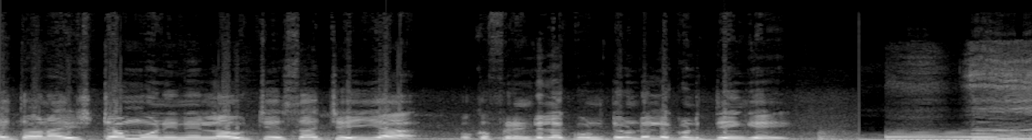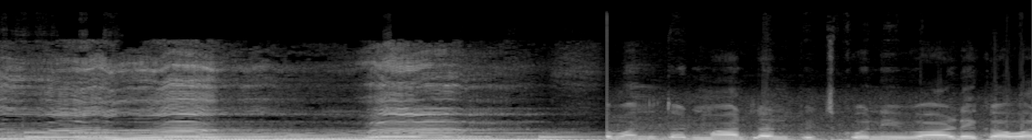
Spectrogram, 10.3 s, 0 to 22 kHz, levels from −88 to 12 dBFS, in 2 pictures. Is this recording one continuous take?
no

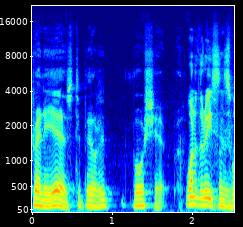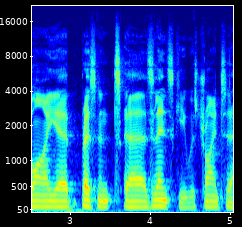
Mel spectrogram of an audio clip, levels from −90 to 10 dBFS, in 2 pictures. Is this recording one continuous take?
yes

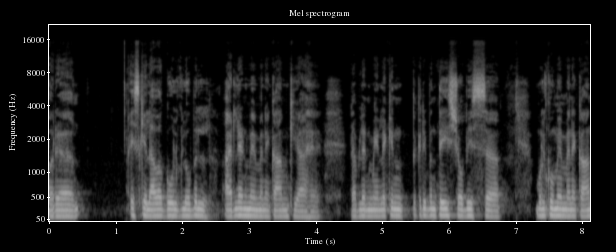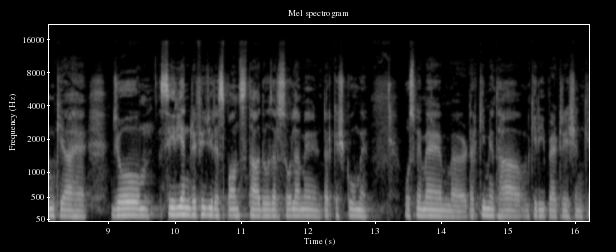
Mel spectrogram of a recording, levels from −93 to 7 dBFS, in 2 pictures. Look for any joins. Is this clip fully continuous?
yes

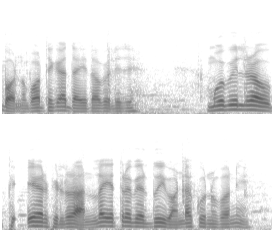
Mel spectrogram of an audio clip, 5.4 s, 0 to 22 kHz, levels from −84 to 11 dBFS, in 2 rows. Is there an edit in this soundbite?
no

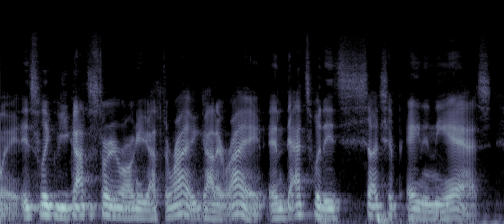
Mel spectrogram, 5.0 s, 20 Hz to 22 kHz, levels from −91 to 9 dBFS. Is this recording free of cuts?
yes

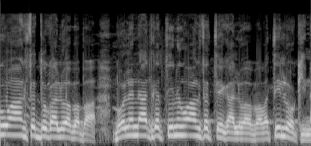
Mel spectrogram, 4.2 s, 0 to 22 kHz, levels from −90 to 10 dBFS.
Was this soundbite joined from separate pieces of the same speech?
no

